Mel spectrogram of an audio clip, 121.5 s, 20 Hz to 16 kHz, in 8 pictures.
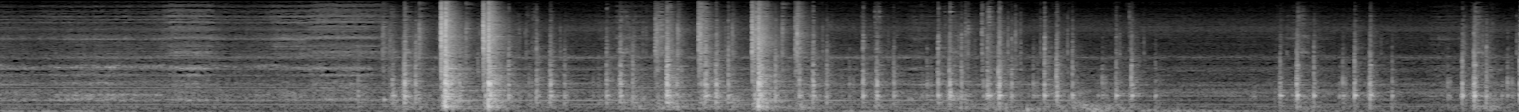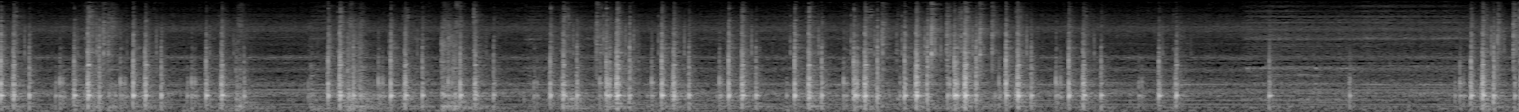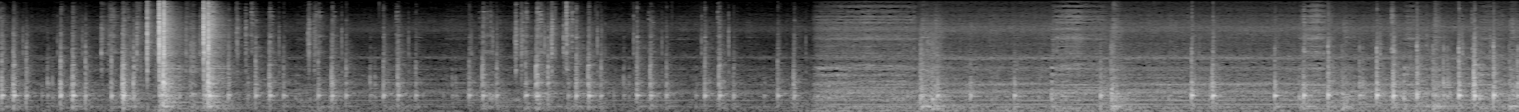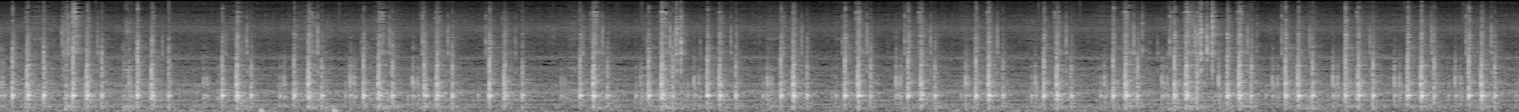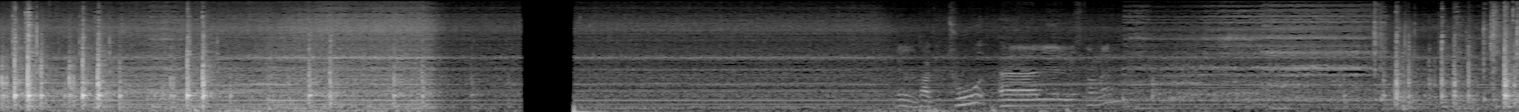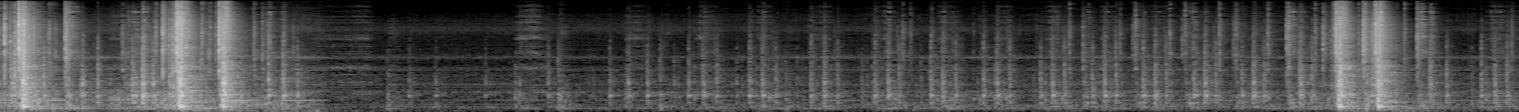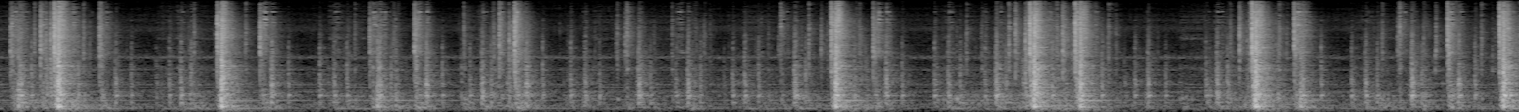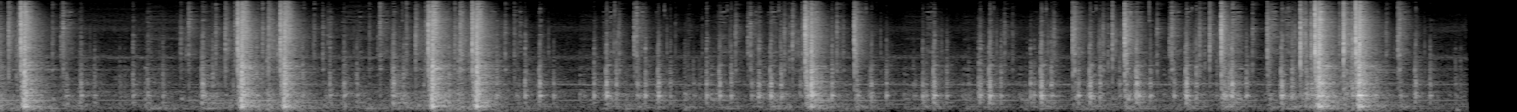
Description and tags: Spring hammer ntg3
Using a spring hammer in a smithy.
industrial, mechanical, hammer, spring, ntg3, R, metal, de, r26, Roland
